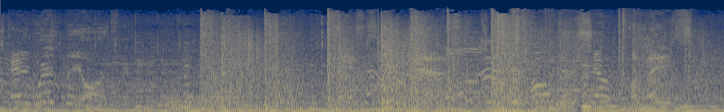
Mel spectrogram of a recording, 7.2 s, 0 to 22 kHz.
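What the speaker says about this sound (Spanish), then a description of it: "Primer disparo con la pistola" Pistol shots ring out in a chaotic Red Dead Redemption 2 firefight during a boat robbery in Saint Denis, sharp cracks layered over dense gunfire, water sounds and game noise, with voices talking throughout.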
